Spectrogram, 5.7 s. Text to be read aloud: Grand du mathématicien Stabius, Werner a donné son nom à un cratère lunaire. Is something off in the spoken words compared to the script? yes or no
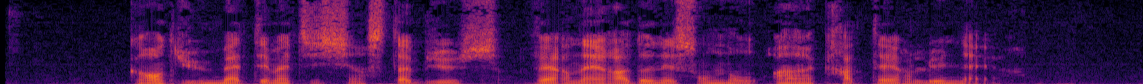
no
